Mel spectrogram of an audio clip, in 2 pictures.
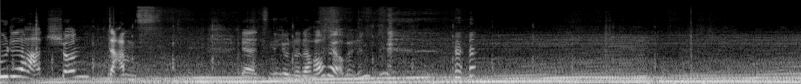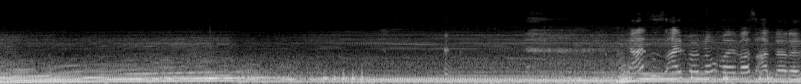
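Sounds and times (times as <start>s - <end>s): sports car engine accelerating: 0.0s - 16.0s.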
